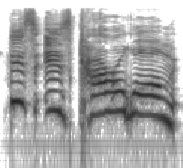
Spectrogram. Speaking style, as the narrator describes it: exclaimed

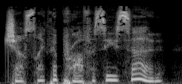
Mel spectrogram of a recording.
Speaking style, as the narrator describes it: muttered Tom

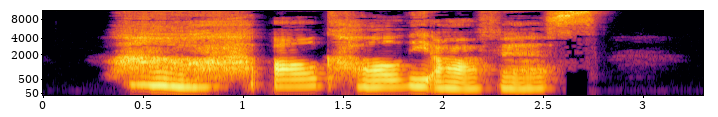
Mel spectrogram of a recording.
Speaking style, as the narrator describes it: Tim's mom sighed

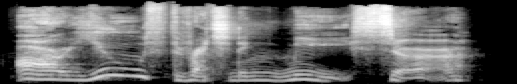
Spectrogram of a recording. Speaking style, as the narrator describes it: Vernon asked so loudly that passerby actually turned to stare

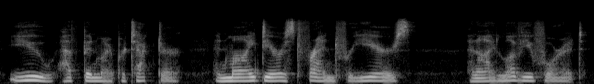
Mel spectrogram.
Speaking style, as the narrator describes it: said softly

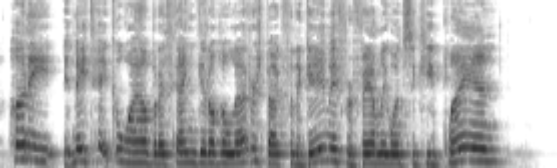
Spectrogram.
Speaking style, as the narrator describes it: I yelled out

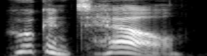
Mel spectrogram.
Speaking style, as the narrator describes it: moaned one of the men

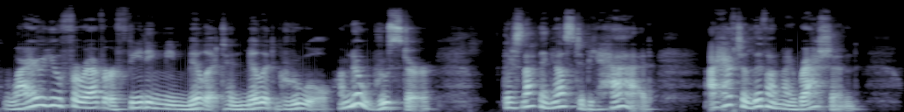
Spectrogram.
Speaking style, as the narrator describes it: He grumbled

